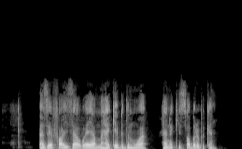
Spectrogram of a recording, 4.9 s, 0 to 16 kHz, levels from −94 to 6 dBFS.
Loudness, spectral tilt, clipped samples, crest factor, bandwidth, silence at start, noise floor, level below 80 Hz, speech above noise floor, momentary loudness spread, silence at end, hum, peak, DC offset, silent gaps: -17 LUFS; -7.5 dB/octave; under 0.1%; 16 dB; 7.4 kHz; 0.8 s; -48 dBFS; -48 dBFS; 32 dB; 9 LU; 0.55 s; none; -2 dBFS; under 0.1%; none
